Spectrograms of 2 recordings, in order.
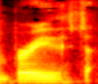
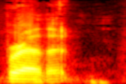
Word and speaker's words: Breathed: I was just going to say, I keep hearing you call him Breathed. I'm pretty sure the last name is pronounced Breathed.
